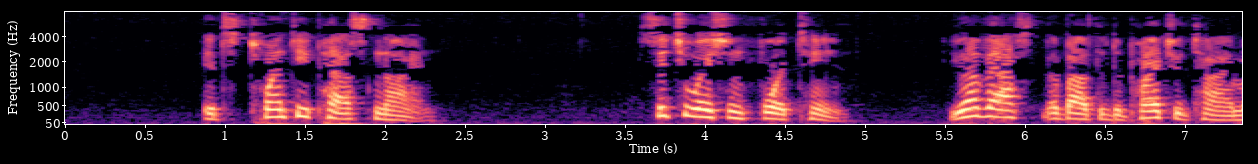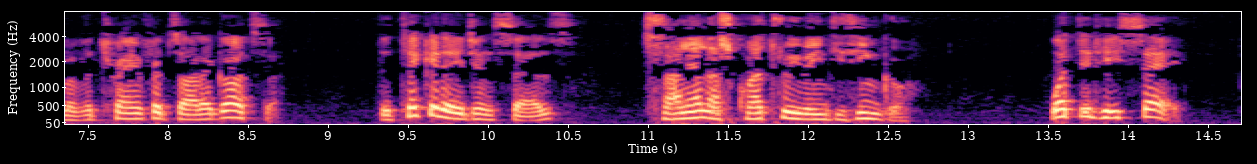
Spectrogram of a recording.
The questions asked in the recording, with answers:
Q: What did he say?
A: He said, it leaves at 4:25.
